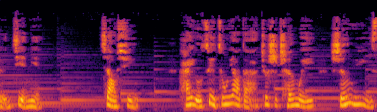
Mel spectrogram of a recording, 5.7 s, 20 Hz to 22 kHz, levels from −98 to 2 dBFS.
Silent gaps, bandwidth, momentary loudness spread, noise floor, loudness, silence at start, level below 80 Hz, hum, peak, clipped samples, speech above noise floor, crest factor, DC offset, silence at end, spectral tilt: none; 13.5 kHz; 16 LU; -42 dBFS; -18 LUFS; 0 s; -66 dBFS; none; 0 dBFS; under 0.1%; 23 dB; 20 dB; under 0.1%; 0 s; -3.5 dB/octave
